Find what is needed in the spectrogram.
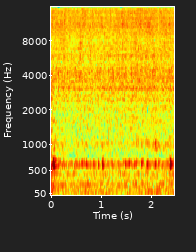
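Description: Bathroom tap running into a sink, a steady rush of water with a faint steady tone in it.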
